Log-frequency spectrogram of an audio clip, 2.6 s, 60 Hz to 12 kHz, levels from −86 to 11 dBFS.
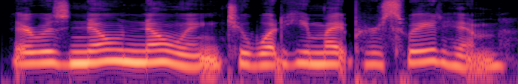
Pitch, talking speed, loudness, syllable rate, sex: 220 Hz, 230 wpm, -14 LUFS, 5.7 syllables/s, female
